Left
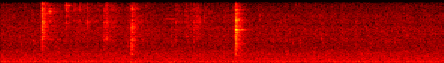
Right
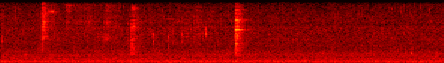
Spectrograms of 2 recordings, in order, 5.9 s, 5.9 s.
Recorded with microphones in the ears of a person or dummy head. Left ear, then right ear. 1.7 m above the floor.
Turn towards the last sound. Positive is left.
turn(degrees=15)  # may be behind; listen again after turning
